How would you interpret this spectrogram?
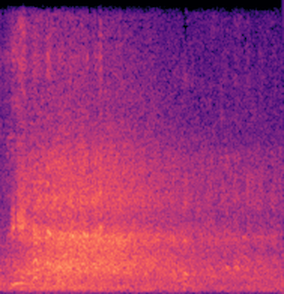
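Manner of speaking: airy unvoiced laugh at the punchline; breathy laugh. Real, not acted. Comedian laughing at his own punchline, breathy laugh.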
